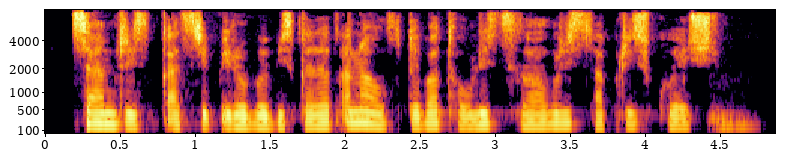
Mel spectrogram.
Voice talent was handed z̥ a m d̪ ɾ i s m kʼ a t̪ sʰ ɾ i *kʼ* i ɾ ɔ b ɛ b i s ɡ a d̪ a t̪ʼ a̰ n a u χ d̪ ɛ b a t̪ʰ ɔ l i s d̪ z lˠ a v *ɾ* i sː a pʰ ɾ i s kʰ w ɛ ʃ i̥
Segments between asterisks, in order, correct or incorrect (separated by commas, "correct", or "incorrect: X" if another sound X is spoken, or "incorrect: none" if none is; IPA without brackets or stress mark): incorrect: pʼ, correct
